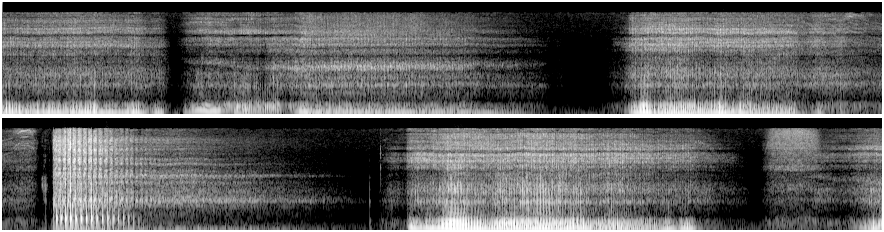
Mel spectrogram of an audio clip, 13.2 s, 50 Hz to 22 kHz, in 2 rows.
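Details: Heavy snoring during sleep: deep, snorting, rumbling breaths with a sighing exhale, about 14 a minute.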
